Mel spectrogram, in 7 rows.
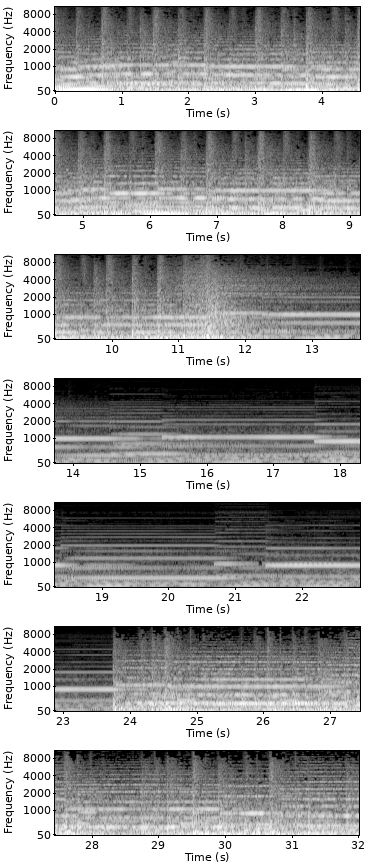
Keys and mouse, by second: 1.0 click, 4.1 h, 5.0 middle click, 5.9-6.9 middle drag, 8.3 KP_7, 11.9 click, 13.5 s, 18.6 click, 29.0-30.0 drag, 31.2 click.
